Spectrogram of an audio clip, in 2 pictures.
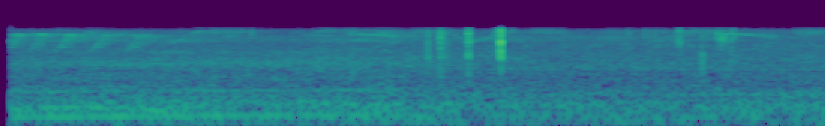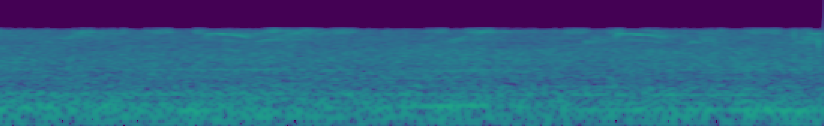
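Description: Outdoor ambience with scattered short bird chirps, over a steady low rumble. A few sharp clicks about three seconds in are the loudest sounds.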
